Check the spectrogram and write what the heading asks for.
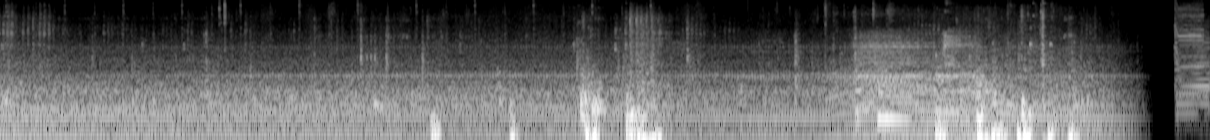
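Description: Campervan heard from inside the cab, running at low speed with a steady engine and road rumble. From about five seconds in come occasional thumps and rattles as it rolls over a rough, patched track, busiest near the end.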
